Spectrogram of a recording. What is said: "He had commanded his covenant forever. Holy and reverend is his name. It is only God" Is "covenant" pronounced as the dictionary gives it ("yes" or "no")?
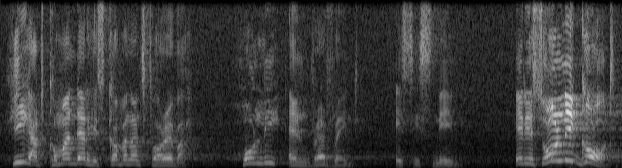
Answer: yes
